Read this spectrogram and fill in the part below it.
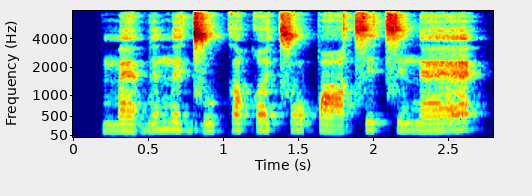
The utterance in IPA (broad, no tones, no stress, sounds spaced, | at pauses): m æ b ɛ m ɛ d͡z ʊ k ʌ qʷ i t͡s ɔ p ɑ t͡s ɪ t͡s ɪ n æ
